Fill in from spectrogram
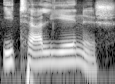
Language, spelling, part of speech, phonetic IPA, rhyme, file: German, Italienisch, noun, [ˌitaˈli̯eːnɪʃ], -eːnɪʃ, De-Italienisch.ogg
- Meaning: the Italian language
